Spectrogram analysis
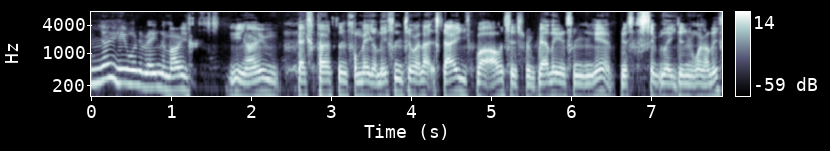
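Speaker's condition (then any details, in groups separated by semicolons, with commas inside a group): Cleft palate; congenital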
